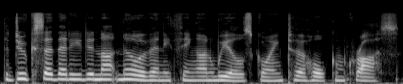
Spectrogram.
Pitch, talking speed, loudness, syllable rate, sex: 200 Hz, 240 wpm, -17 LUFS, 5.0 syllables/s, female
